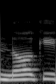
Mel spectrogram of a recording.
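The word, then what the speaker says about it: knock: तो यहाँ पर देखें, रूल नंबर 5 है, के एन को हम न की ध्वनि देते हैं, मतलब न पढ़ते हैं, क्योंकि के साइलेंट रहता है।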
